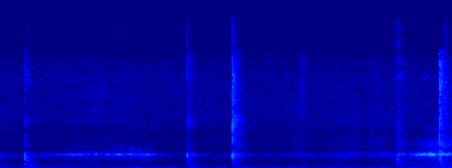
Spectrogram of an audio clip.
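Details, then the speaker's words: Normal resonant percussion note from five brief hollow taps, fingers tapped over a hand on the chest, over the lung fields in a non-clinical respiratory assessment skill demo; resonant throughout lungs, dull over organs such as spleen and liver. "normal findings for this would be resonant sounds all throughout your lung fields and then dull sounds over any organs so spleen liver Etc"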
